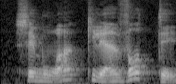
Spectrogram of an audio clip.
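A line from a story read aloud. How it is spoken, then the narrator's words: Plain. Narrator (French): dit-il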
